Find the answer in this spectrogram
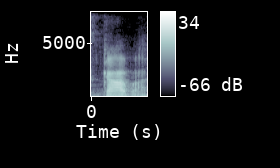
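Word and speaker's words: CABA: And the right way to say it is Cava, C-A-V-A, which stands for Ciudad Autónoma Buenos Aires.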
